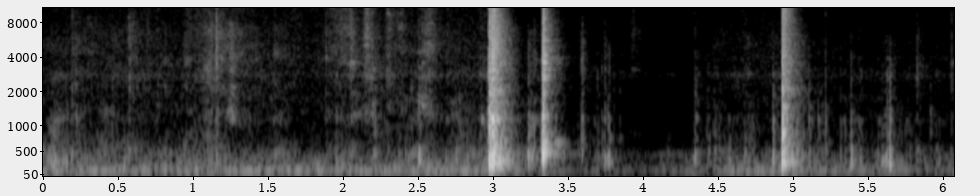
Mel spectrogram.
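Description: Antique Preston mess kit's metal plate and skillet pressed together by hand into a closed, tight-fitting baker: soft handling rustle with sharp metal clicks, two close together about halfway through and one more near the end.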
